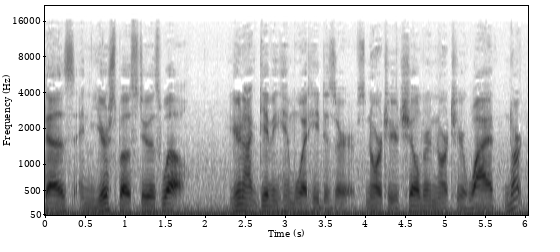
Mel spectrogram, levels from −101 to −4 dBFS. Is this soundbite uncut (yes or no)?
no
